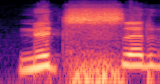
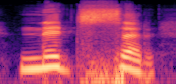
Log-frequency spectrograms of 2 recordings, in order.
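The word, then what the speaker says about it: נצר: इब्रानी भाषा में ब्रांच जो है वो नेट्सर बोला जाता है। इब्रानी भाषा में नेट्सर, NETZER।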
